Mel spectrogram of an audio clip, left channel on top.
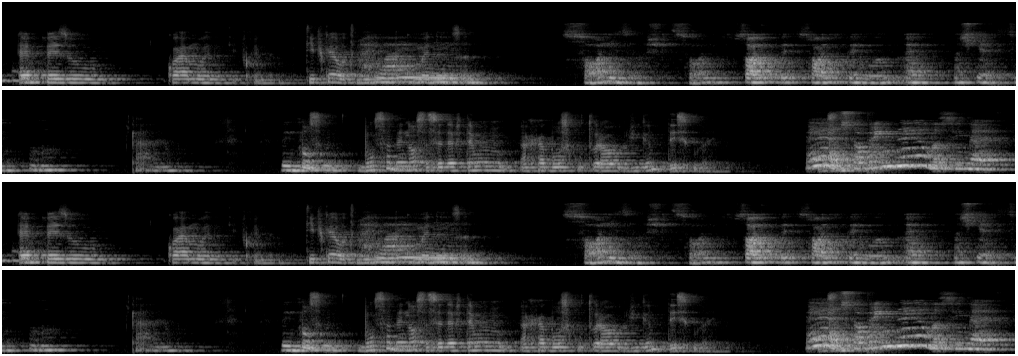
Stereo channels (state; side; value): identical; both; correlation 1.00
